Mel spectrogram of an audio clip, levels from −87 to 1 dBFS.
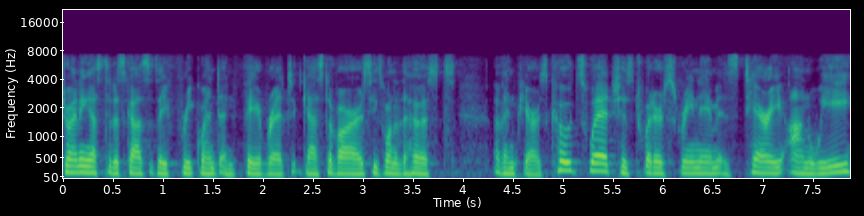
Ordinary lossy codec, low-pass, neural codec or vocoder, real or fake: MP3, 64 kbps; 7.2 kHz; none; real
